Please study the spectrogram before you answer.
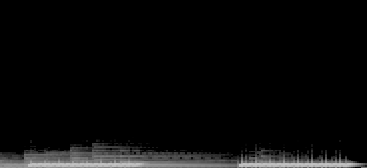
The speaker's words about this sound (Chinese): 一阵手机的铃声响起。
